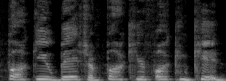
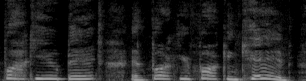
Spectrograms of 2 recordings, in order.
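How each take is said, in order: First: High, mock drunken insult; lightly voiced drunk buddy cursing at the lady; drunk friend. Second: Higher, slower mock drunken insult; lightly voiced drunk buddy, a bit drawn out; drunk friend. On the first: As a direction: sneer it out like a drunk jerk. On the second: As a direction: relish the line, replaying it slow and high. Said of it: "I'll never forget. He was like".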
